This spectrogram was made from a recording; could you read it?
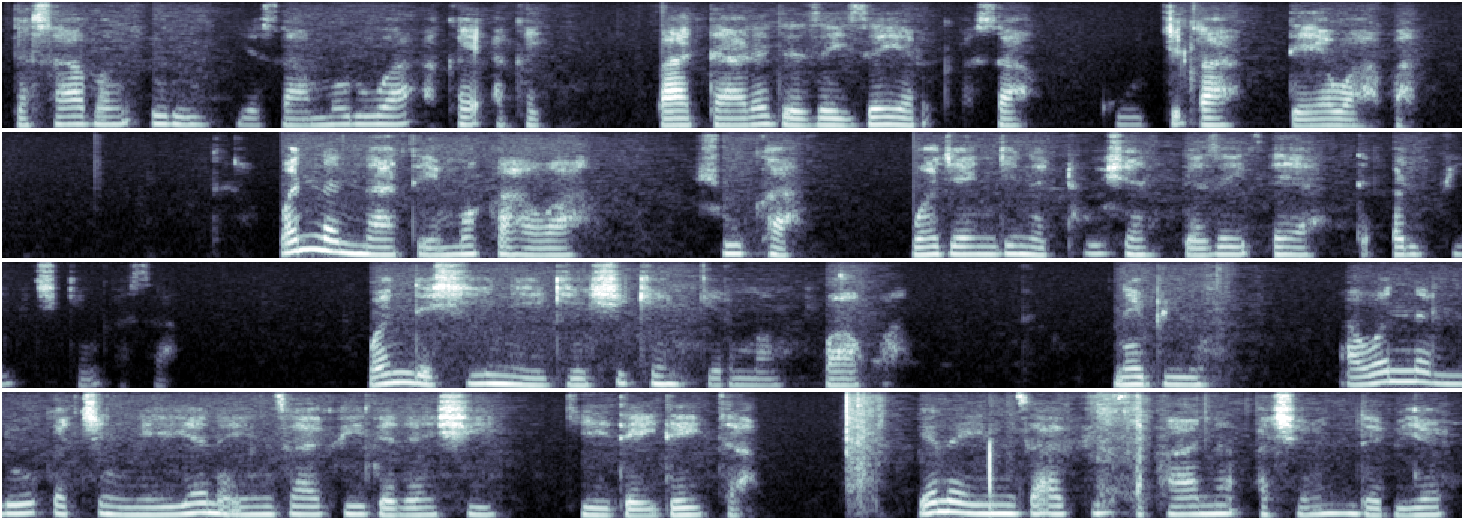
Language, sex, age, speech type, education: Hausa, female, 30-45, spontaneous, tertiary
